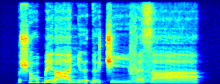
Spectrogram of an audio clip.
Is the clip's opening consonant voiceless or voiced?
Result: voiceless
